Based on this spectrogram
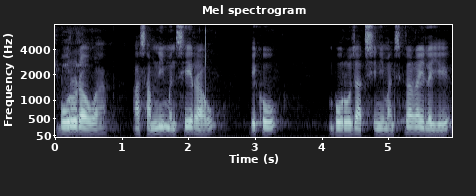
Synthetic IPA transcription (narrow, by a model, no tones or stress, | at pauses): bɔɾɔɾawaː | samnimɯnseɾaw | bekʰɯw | bɔɾɔzatsinimanspʰɾaɾajlajɯ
